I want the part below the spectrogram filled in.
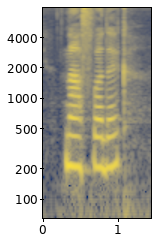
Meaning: consequence (of a cause)
- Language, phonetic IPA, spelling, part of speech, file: Czech, [ˈnaːslɛdɛk], následek, noun, Cs-následek.ogg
